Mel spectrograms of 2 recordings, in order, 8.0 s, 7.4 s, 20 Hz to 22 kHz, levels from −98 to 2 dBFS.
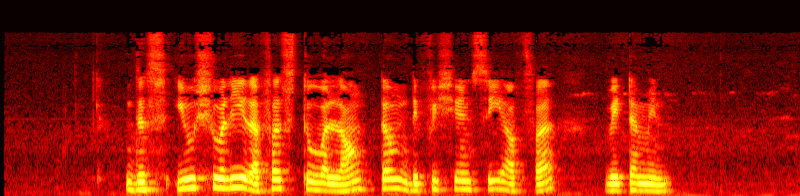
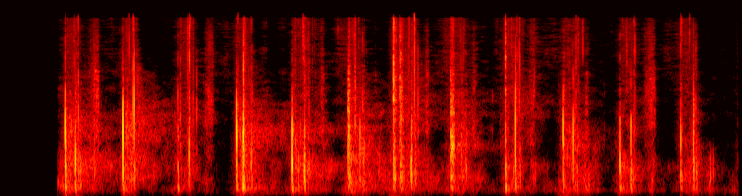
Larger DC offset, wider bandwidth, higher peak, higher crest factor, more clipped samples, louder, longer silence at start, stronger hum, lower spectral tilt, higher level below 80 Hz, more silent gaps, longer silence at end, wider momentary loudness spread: neither; second, 11.5 kHz vs 16.5 kHz; about the same, -2 dBFS vs -4 dBFS; second, 18 dB vs 34 dB; neither; first, -19 LUFS vs -37 LUFS; first, 1.25 s vs 0.6 s; neither; first, -6.5 dB/octave vs -2 dB/octave; first, -56 dBFS vs -82 dBFS; neither; first, 1.3 s vs 0.45 s; second, 9 LU vs 16 LU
